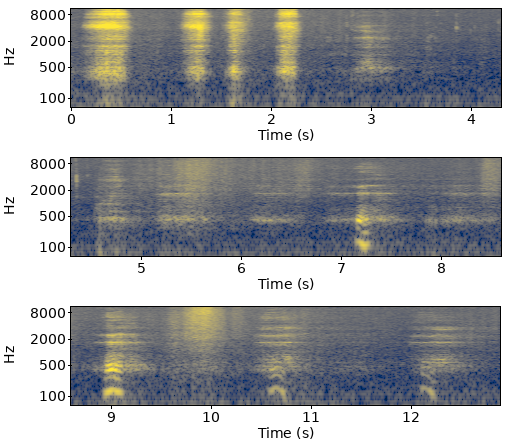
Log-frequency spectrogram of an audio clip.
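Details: A person with a tickle in the nose announces an oncoming sneeze: a quick run of four sharp sneezes, followed by sniffing, noisy breaths and soft voice sounds.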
